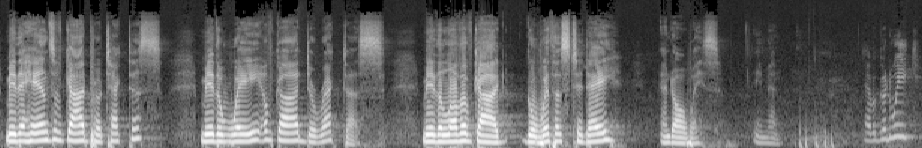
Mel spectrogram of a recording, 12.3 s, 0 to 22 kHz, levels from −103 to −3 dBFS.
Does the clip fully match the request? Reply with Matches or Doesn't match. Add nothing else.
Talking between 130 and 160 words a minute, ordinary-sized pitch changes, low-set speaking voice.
Doesn't match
